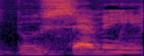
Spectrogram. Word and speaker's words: Buscemi: I looked it up the correct pronunciation is Buscemi no no no you're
